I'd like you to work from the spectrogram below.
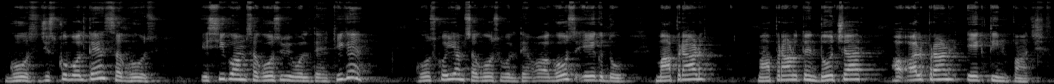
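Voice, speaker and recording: Online exam-prep teacher, mid pitch voice, keeps repeating stuff and quizzing u. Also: normal speed, a little hiss or hum. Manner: repetitive drilling, constantly quizzing the listener; counts through letters and options aloud.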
